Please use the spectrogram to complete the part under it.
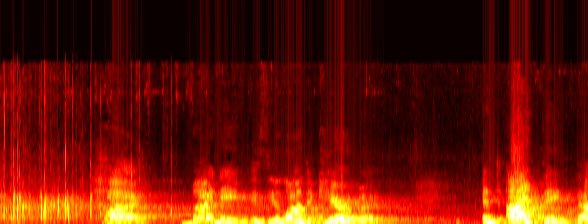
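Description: A young girl sings through a microphone in a large echoing hall.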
